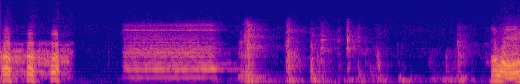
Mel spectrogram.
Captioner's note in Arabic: تضحك; طنين الباب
